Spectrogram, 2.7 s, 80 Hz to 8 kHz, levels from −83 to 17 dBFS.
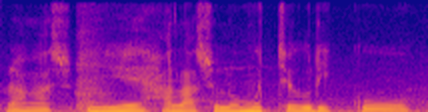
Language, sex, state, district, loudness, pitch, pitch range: Chakma, female, Tripura, Dhalai, -12 LUFS, 200 Hz, 185-210 Hz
